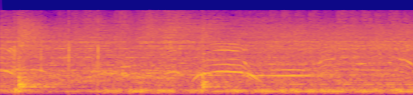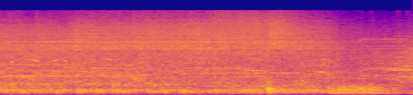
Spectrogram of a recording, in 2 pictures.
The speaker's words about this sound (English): That person ain't shouting with you. Go find a shouting partner.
